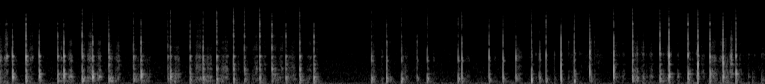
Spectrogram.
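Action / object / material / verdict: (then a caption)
tap / small metal stereo microphone / metal / none. Fingertips and nails of both hands rapidly tap the two capsules of a small metal stereo microphone on a white stand. The result is a fast, dry patter of short, bright clicks with a brief pause partway through. The taps are too dense to count.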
